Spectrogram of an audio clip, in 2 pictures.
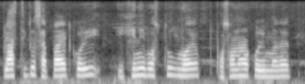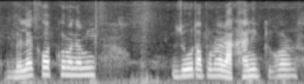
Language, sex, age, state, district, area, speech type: Assamese, male, 30-45, Assam, Sivasagar, rural, spontaneous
